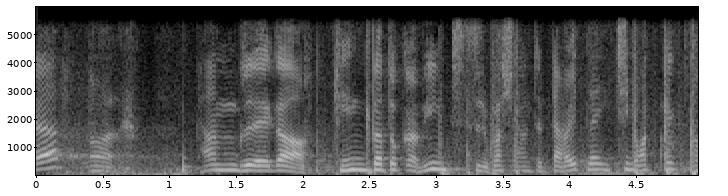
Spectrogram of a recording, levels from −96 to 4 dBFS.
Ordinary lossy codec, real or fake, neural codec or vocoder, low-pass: none; fake; codec, 16 kHz, 1 kbps, X-Codec, HuBERT features, trained on balanced general audio; 5.4 kHz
